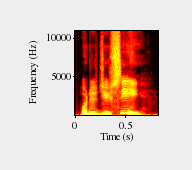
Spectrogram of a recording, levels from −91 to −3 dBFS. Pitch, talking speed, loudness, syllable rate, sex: 215 Hz, 290 wpm, -16 LUFS, 5.8 syllables/s, female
